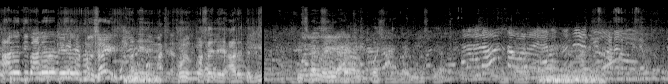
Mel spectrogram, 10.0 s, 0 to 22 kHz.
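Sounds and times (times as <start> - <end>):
people chattering: 0.0 - 10.0
children's voices: 5.3 - 10.0.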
